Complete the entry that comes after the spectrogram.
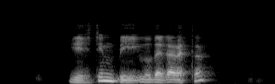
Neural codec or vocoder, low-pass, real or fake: codec, 16 kHz, 0.5 kbps, FunCodec, trained on LibriTTS, 25 frames a second; 7.2 kHz; fake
